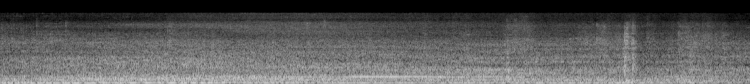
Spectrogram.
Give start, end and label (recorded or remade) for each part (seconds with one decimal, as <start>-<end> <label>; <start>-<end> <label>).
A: 0.0-0.9 recorded; 0.9-2.4 remade; 2.4-7.5 recorded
